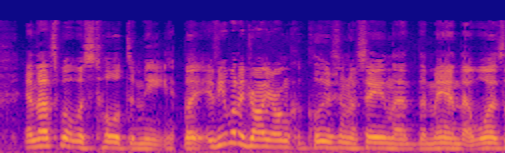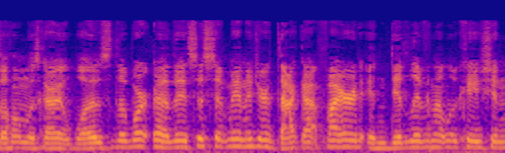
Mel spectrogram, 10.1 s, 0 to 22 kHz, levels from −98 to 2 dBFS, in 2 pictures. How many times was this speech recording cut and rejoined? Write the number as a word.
one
